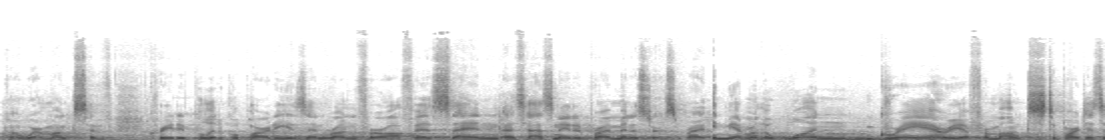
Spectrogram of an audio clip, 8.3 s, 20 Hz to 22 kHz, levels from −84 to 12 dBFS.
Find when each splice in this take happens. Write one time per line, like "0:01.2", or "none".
0:05.3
